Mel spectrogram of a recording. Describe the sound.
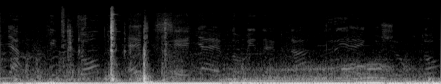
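A car driving out of a village, with a loud, steady engine and road rumble throughout, broken by a couple of sharp knocks early on.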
